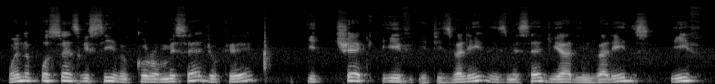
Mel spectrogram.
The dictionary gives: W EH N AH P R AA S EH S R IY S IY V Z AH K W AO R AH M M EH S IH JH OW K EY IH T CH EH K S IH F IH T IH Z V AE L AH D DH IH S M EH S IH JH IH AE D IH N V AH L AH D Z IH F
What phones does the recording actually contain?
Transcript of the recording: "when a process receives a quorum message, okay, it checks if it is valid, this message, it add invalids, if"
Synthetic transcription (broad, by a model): W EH N AH P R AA S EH S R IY S IY V AH K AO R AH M M EH S IH JH OW K EY IH T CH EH K IH F IH T IH Z V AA L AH D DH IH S M EH S IH JH IH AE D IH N V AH L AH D S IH F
